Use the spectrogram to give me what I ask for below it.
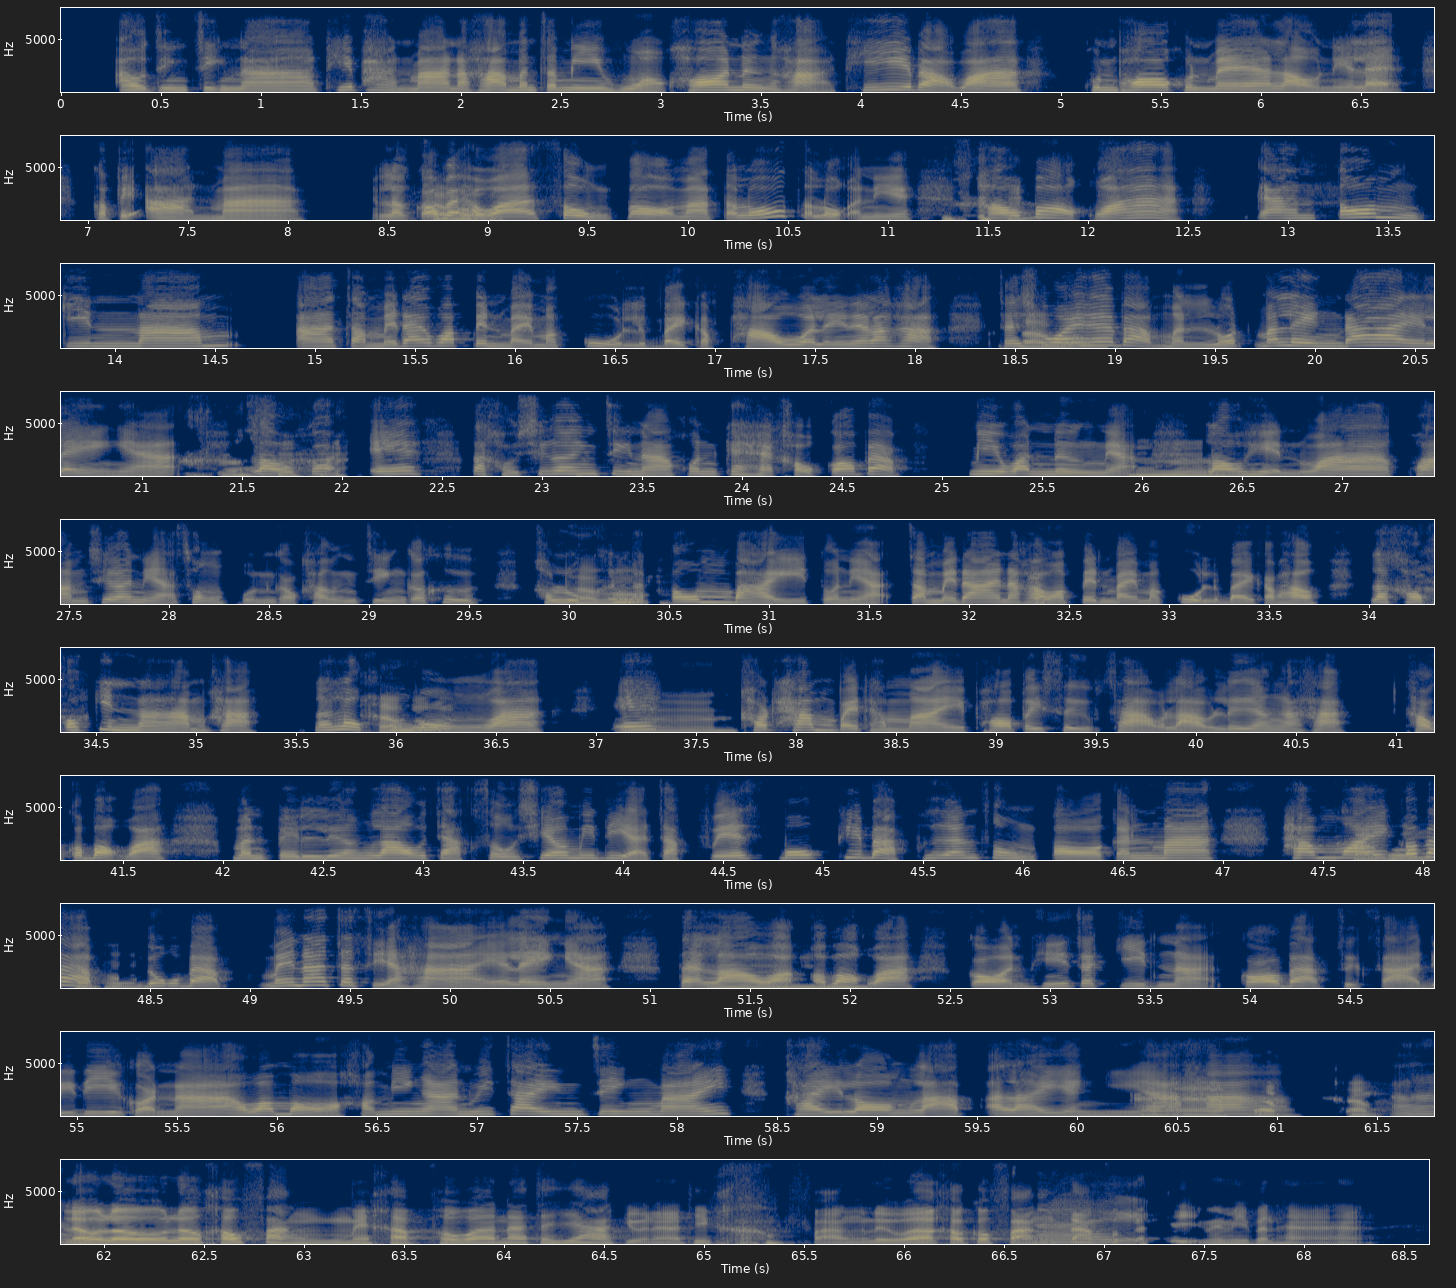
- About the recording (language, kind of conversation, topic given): Thai, podcast, เรื่องเล่าบนโซเชียลมีเดียส่งผลต่อความเชื่อของผู้คนอย่างไร?
- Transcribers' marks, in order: laughing while speaking: "แบบว่า"; stressed: "ตลก ๆ"; chuckle; other background noise; tapping; chuckle; laughing while speaking: "แก่"; laughing while speaking: "เขา"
